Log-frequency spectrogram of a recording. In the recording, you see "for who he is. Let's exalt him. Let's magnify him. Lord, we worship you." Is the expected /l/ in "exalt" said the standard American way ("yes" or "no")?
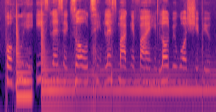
yes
